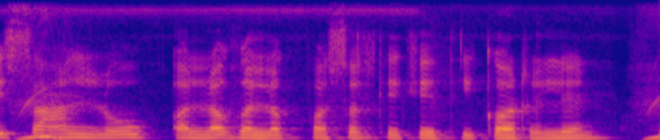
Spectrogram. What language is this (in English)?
Bhojpuri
